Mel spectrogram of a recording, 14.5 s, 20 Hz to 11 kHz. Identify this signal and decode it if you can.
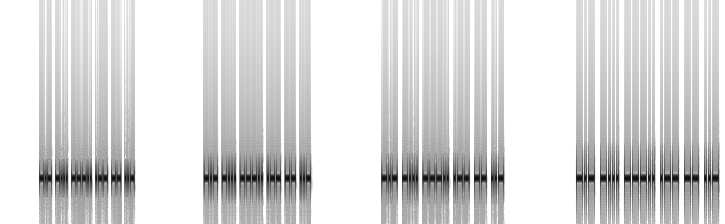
Morse code, heard as a keyed tone, about 36 wpm, 700 Hz. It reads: KB8WMU KB8WMU KB8WMU KB8WMU
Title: Speed Racing - USA 2x3 Call Signs 30wpm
